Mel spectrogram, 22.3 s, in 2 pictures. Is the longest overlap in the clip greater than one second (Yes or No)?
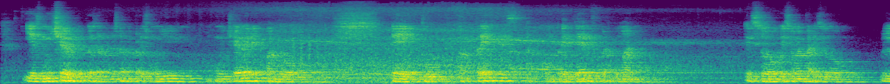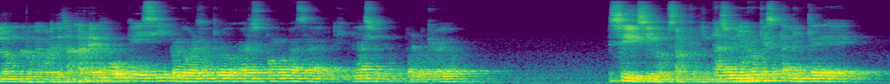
No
